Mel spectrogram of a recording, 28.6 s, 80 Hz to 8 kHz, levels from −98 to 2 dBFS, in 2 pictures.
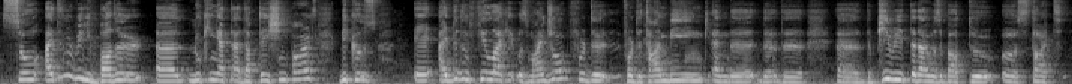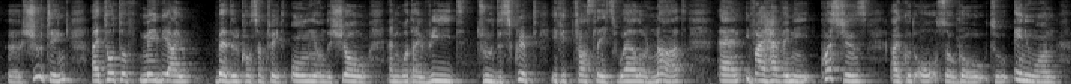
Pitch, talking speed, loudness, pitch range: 205 Hz, 165 wpm, -30 LUFS, 185-225 Hz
